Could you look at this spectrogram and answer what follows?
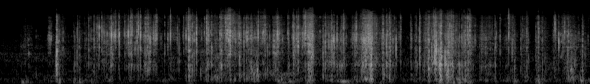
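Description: A foil football trading-card pack being torn open and its wrapper crinkled in the hands: a dense crackle of plastic foil that starts about half a second in and lasts about five seconds.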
